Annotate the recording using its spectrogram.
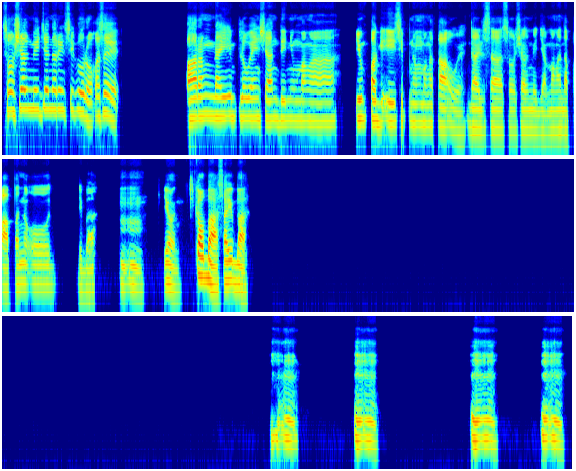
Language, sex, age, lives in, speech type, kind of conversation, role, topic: Filipino, male, 40-44, Philippines, conversation, unstructured, none, Ano ang masasabi mo tungkol sa hindi patas na pagtrato sa mga mahihirap?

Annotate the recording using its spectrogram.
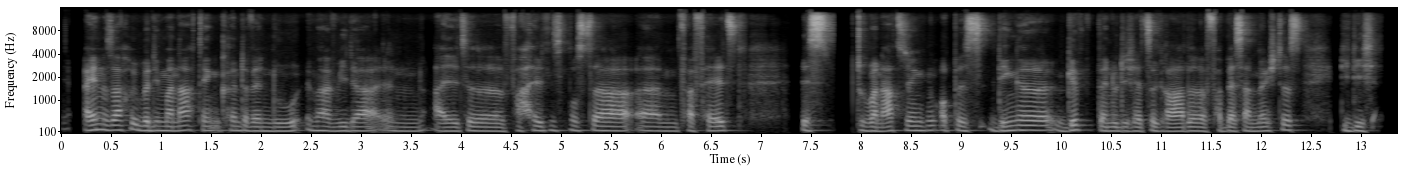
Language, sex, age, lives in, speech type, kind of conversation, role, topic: German, male, 25-29, Germany, conversation, advice, advisor, Warum prokrastiniere ich immer wieder, obwohl die Deadline näher rückt?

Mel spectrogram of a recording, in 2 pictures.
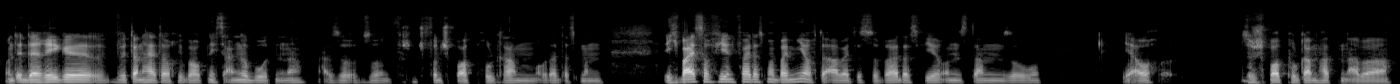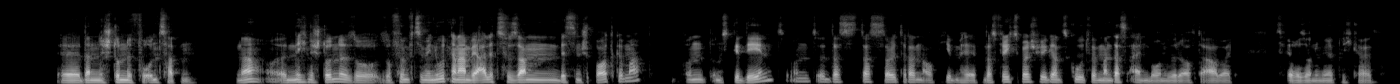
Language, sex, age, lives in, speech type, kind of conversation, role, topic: German, male, 25-29, Germany, conversation, podcast, host, Wie integrierst du Bewegung in einen vollen Alltag?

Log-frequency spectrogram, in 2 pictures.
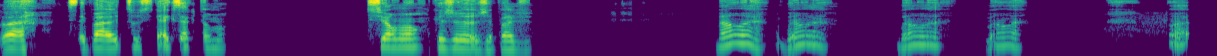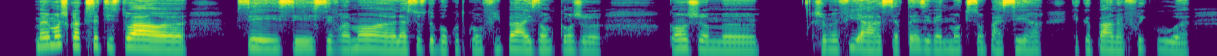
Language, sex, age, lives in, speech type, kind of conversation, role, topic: French, female, 40-44, United States, conversation, unstructured, none, Comment la religion peut-elle unir ou diviser les gens ?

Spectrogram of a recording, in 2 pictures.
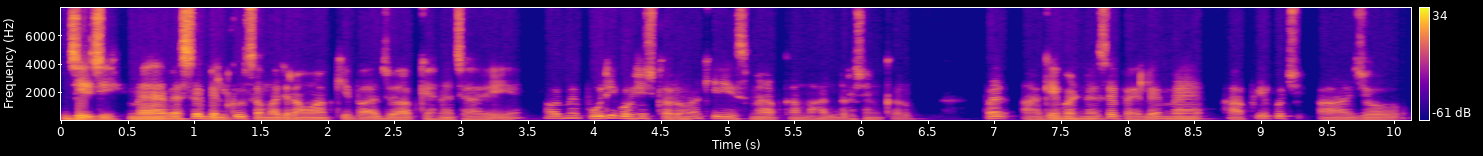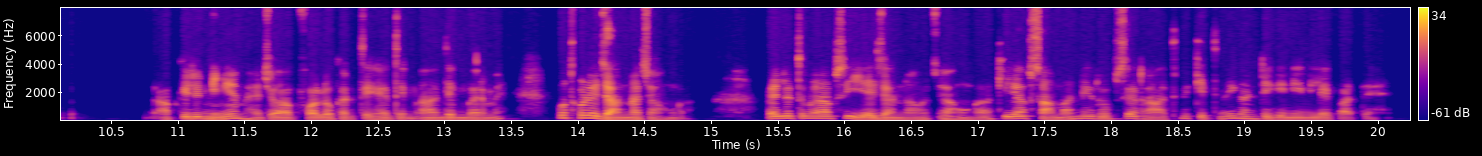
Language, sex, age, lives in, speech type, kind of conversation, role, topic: Hindi, male, 20-24, India, conversation, advice, advisor, क्या मैं रात की नींद बिगाड़े बिना दिन में थोड़ी देर की झपकी लेकर तरोताज़ा रह सकता/सकती हूँ?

